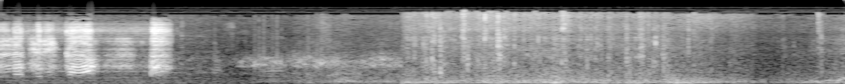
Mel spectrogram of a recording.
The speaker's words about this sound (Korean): 아, 지금 바람의 세기는 어느 정도인가 이상? 어떻게 말씀드려야 될지 잘 모르겠습니다. 바람 소리를 한번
